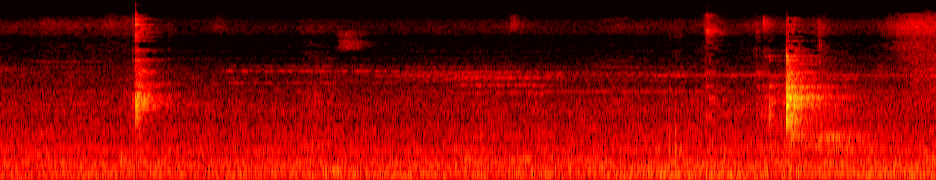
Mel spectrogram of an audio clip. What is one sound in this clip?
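Stone tile pieces clack sharply as they are set down against each other.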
